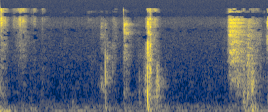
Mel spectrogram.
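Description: A page of a book rustles as it turns.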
